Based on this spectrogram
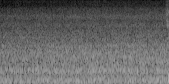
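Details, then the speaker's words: Newer GE (Haier) air conditioner after fixing a fan start-up noise: low, even fan hum with no rubbing, rattling or scraping at startup; motor runs smoothly and quietly. "Let's start it up again. No noise whatsoever. You know, it's perfect."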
